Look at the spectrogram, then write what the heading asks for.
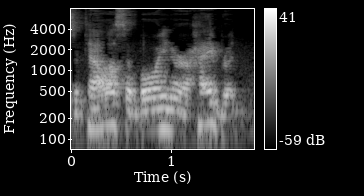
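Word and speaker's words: Thales: is a tals th I think it's pronounced Talis uh I guess it looks like fails to me but th fails is a little light in the loafer so I guess I'll go with Talis but it doesn't matter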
